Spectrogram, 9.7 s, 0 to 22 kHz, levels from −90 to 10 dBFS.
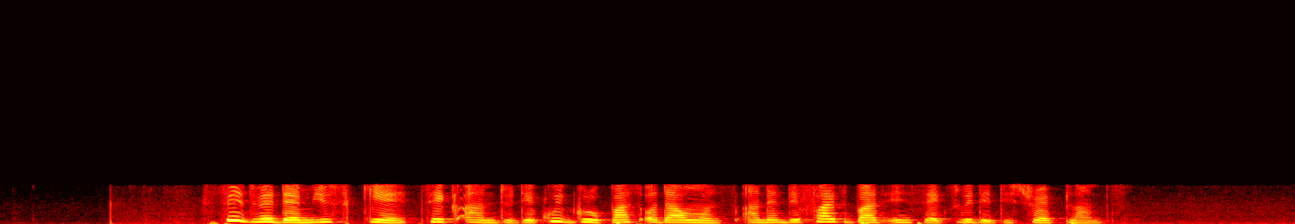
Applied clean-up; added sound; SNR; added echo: none; none; none; none.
